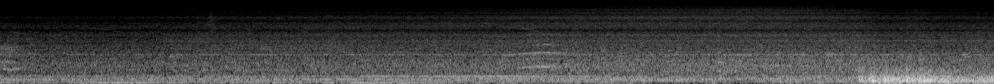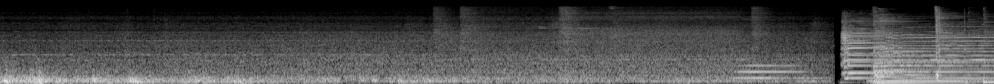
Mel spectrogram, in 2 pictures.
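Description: An electric multiple unit local train running into a station. Its rumble grows steadily as it approaches, then turns loud and rough about eight and a half seconds in as the train passes beneath. Near the end the train sound cuts off suddenly and music takes over.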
